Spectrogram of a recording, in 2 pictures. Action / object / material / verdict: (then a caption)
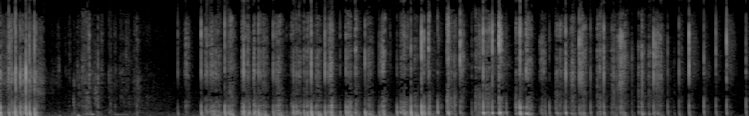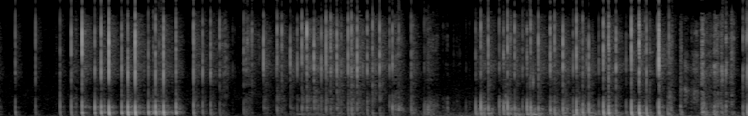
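scrape / artificial orange with textured plastic peel / plastic / none. A plastic or foam artificial orange with a textured peel is tapped and scratched with long pink nails. Rapid, dense bursts of crisp, bright clicking and scratching come in several stretches separated by brief pauses, with very little low end.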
